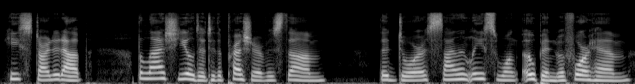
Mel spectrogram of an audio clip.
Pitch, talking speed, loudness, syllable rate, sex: 210 Hz, 180 wpm, -17 LUFS, 5.3 syllables/s, female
